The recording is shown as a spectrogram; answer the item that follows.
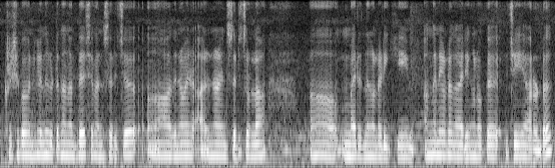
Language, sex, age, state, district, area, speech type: Malayalam, female, 45-60, Kerala, Pathanamthitta, rural, spontaneous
